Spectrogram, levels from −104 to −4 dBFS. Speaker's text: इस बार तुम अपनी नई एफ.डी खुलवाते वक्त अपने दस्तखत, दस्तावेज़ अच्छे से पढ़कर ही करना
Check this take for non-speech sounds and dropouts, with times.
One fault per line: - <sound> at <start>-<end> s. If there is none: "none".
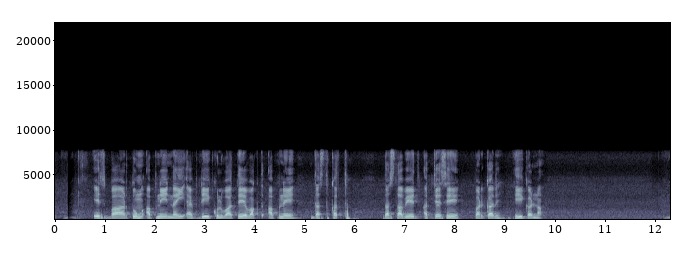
none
